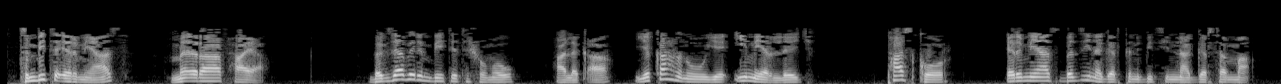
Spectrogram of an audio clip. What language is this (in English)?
Amharic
